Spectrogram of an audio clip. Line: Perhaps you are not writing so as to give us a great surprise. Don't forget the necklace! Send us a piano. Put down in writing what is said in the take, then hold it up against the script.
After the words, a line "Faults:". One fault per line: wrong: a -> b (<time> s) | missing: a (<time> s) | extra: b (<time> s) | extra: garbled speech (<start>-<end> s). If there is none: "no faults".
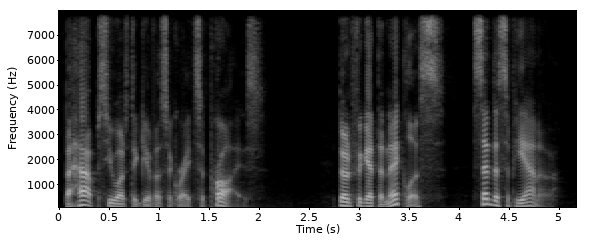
Perhaps you are as to give us a great surprise. Don't forget the necklace! Send us a piano.
Faults:
missing: not writing so (0.7 s)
